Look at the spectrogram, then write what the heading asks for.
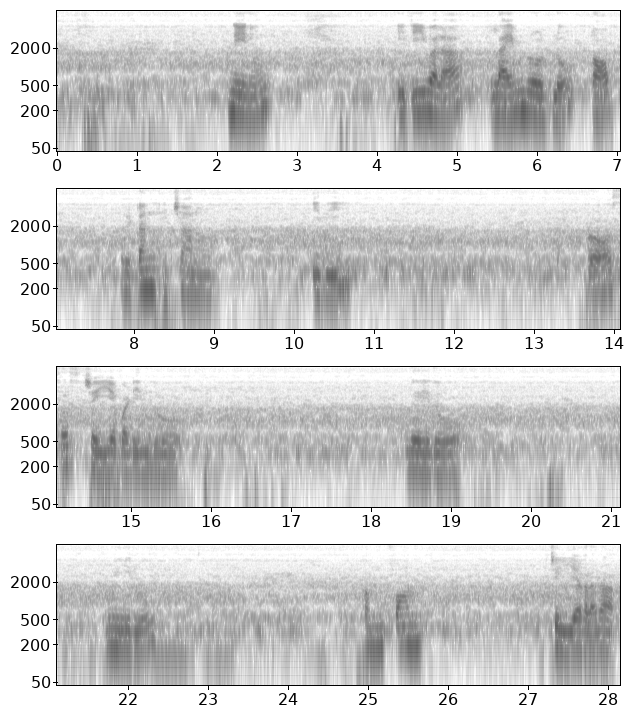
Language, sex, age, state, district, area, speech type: Telugu, female, 30-45, Andhra Pradesh, N T Rama Rao, urban, read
